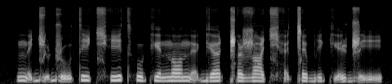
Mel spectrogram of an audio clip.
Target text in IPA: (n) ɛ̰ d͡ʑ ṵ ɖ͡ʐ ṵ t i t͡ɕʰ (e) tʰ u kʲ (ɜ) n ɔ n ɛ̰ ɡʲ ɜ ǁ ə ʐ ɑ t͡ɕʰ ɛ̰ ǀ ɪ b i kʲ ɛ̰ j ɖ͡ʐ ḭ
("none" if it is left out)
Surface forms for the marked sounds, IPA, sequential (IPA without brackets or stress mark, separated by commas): n, i, ɛ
